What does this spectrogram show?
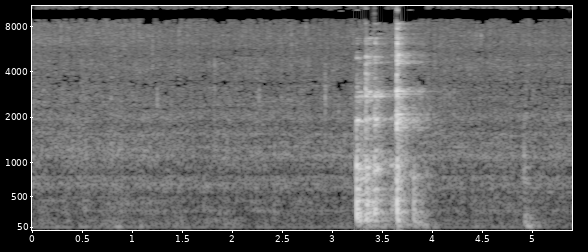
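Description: Raw king prawns sizzling gently in a pan of onion-and-spice masala as a silicone spatula stirs them in. Two sharp knocks close together a little past three seconds in are the loudest sound.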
